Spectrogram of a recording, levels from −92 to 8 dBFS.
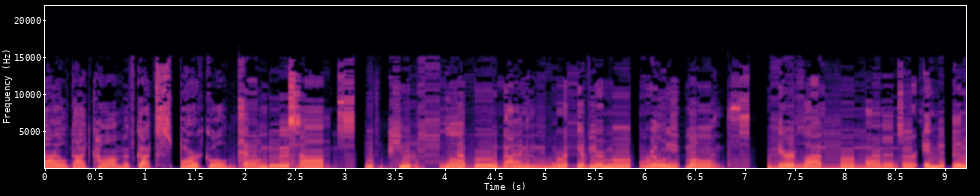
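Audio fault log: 1.84–9.21 s, robotic sound from repeated short buffers: after "have got sparkle", new audio likely stops arriving often enough, so 10 ms stretches are replayed in place of most of the real signal. The repeats impose a rigid 100 Hz metallic buzz that only loosely tracks the speech.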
